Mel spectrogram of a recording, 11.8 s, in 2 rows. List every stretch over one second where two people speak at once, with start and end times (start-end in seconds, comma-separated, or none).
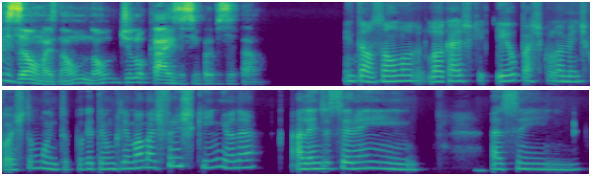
none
